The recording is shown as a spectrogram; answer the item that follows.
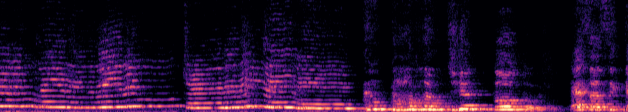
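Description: A woman singing a short tune: long held notes at first, then shorter notes in a lower register in the second half.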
